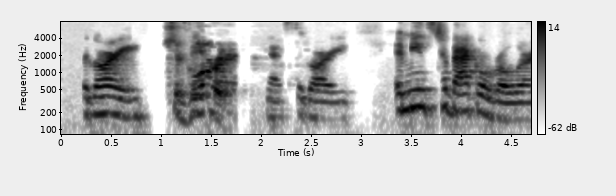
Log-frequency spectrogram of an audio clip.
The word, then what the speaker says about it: Sigari: and how do you say your last name agari yes it means tobacco roller and persian because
